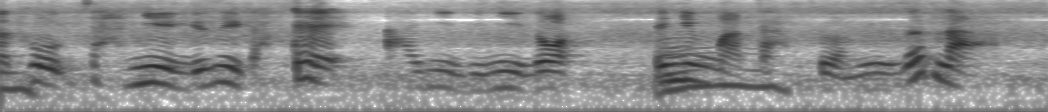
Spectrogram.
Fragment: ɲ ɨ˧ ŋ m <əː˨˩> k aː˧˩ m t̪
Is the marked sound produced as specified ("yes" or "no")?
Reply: no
